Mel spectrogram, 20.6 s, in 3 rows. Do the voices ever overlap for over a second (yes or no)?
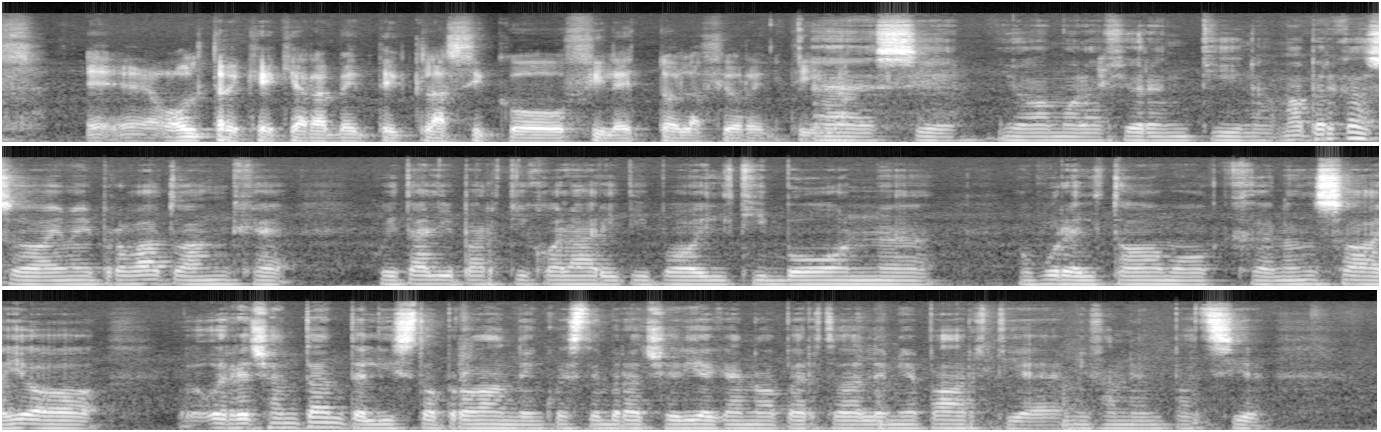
no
